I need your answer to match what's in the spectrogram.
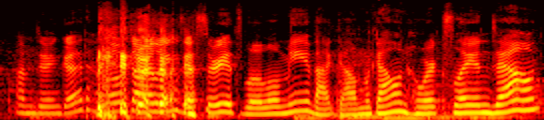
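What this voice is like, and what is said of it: Campy gothic hostess character voice. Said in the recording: “one of the top Elvira impersonators”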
